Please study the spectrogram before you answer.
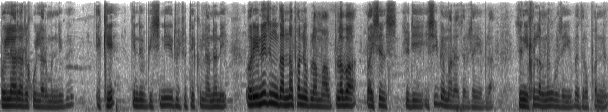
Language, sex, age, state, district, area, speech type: Bodo, male, 45-60, Assam, Baksa, urban, spontaneous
